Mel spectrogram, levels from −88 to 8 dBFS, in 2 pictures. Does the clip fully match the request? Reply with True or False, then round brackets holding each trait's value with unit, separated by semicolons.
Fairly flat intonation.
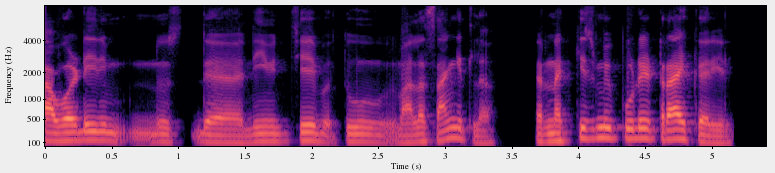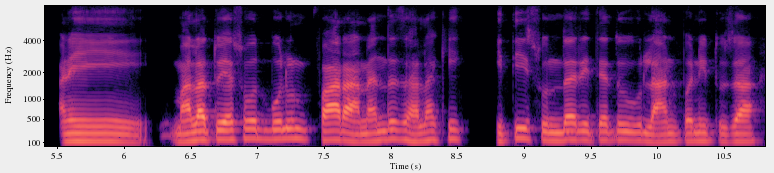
False (3.7 semitones)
